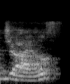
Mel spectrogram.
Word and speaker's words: Giles: my name is Giles we discuss that a little bit and pronounced like The Librarian from Buffy and I am a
